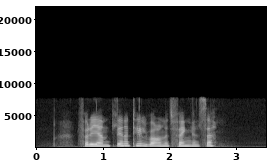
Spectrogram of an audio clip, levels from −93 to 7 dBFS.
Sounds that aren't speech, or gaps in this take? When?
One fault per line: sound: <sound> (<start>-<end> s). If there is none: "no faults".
no faults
